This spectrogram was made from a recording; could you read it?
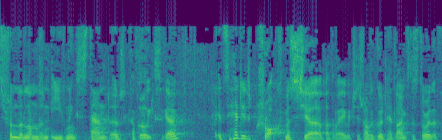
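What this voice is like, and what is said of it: Usual voice. Nothing is said of it.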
